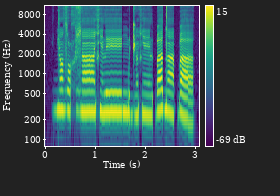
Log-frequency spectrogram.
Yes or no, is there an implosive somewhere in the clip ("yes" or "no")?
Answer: yes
